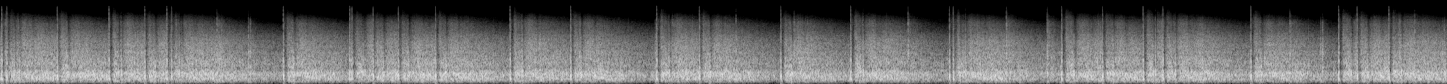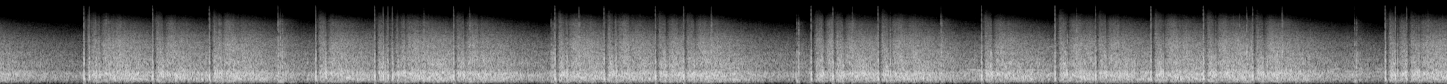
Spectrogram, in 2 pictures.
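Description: Aerial fireworks display: shells bursting one after another in a dense, almost unbroken barrage of bangs and crackle, with a short lull about fourteen seconds in.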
